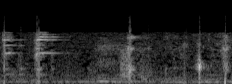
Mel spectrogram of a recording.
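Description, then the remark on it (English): A drink is poured into a glass amid a handful of sharp glassy clinks and light clatter, with a soft liquid hiss underneath. No one speaks. “Uh, that reminds me, Effie, pour me a drink.”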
